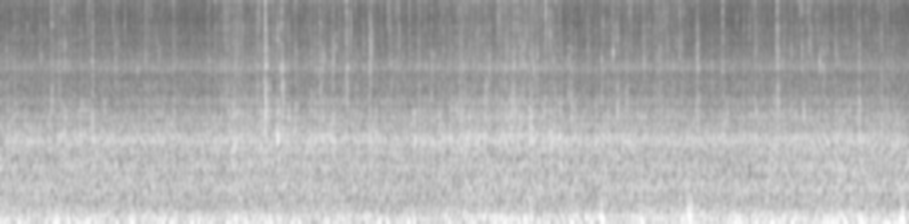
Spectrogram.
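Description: Steady rain falling at night: an even hiss with many small sharp drop ticks, over a constant low rumble.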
